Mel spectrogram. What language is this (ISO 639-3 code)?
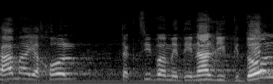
heb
